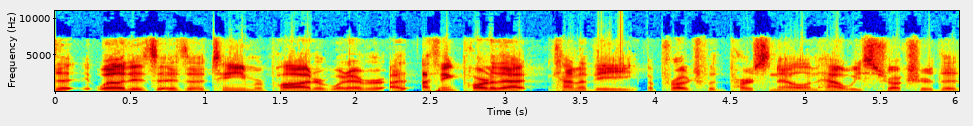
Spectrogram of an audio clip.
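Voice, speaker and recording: A man's very deep, low voice with a Southern accent, moderate pace and fairly even intonation. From US South. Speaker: revenue operations consultant. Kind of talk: casual chat.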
